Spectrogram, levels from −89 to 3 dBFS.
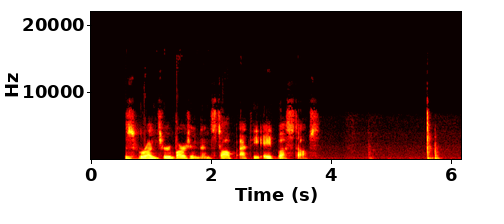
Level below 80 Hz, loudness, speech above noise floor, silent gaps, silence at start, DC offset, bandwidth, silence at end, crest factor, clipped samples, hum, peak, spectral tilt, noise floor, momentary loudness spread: -54 dBFS; -17 LUFS; 47 dB; none; 0.6 s; under 0.1%; 7.8 kHz; 0.35 s; 18 dB; under 0.1%; none; -2 dBFS; -6.5 dB/octave; -63 dBFS; 16 LU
